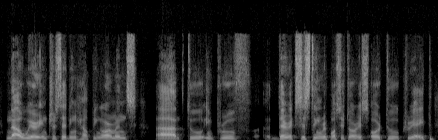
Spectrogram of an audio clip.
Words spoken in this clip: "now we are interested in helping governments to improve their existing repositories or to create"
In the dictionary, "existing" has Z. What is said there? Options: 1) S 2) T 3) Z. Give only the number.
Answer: 1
